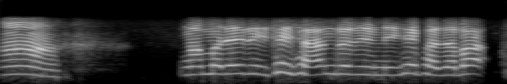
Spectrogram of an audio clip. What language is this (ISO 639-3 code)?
mni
